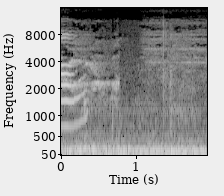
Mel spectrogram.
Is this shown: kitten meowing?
yes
